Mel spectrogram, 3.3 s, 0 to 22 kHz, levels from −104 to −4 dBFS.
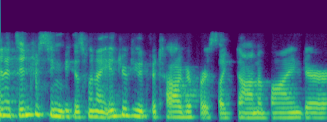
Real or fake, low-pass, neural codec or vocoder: real; 7.2 kHz; none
